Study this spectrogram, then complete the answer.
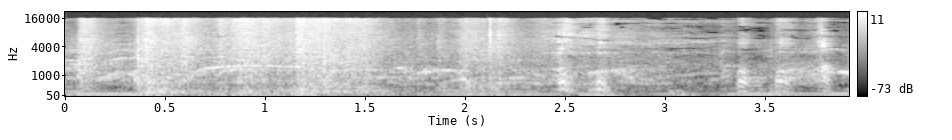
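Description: A person splashes into a pool of water.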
